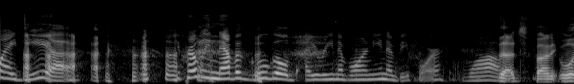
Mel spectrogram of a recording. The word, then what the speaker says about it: Irina Voronina: So welcome to the podcast, Irina Voronina. Yeah. Did I say it right? You said it right. Irina Voronina.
